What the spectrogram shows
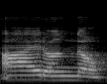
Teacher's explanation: And this D is actually replaced with R.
